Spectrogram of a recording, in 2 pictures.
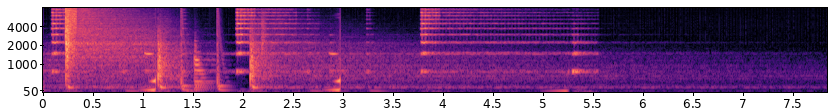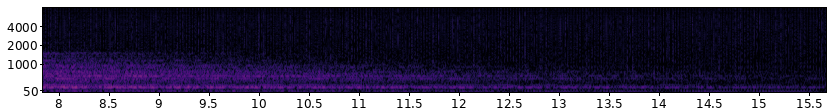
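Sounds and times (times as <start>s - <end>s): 
granular resampled loop with modulated grain speed: 0.0s - 3.4s.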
